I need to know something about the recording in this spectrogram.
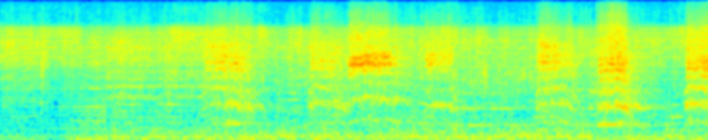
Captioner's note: intense music; elephants trumpeting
